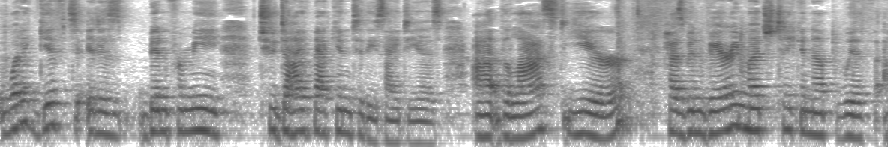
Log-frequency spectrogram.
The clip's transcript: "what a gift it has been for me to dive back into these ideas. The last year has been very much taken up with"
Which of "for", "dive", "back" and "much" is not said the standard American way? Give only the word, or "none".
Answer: none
